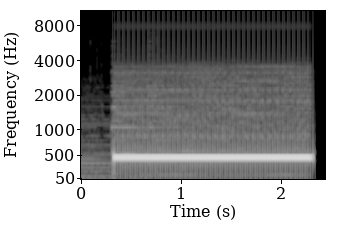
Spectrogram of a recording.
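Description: Telephone ringback tone: one steady ring of about two seconds, starting a moment in and cutting off suddenly. It is the sound of a call ringing through on the line, waiting to be answered.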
